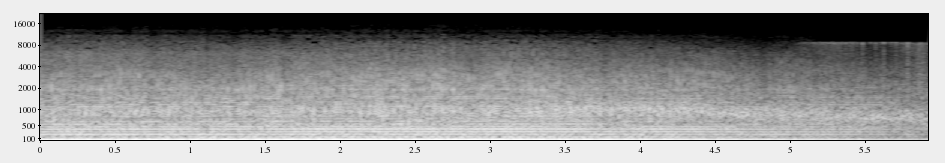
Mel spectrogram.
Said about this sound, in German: Wir dürfen nichts übersehen. In Richtung Ost nichts zu erkennen. Nebel behindert die Sicht. Wir fliegen so tief wir können.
